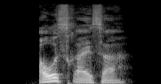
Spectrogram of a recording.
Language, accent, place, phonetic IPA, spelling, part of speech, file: German, Germany, Berlin, [ˈaʊ̯sˌʁaɪ̯sɐ], Ausreißer, noun, De-Ausreißer.ogg
- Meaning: agent noun of ausreißen: 1. runaway 2. stray bullet 3. outlier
